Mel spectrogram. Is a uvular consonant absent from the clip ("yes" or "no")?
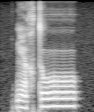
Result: no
